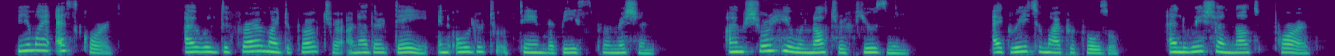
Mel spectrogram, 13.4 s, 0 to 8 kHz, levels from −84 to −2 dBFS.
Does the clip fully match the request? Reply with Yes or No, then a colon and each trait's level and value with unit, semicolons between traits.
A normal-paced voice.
Yes: average, 155 wpm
